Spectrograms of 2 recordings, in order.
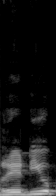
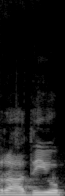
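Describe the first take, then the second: First: The first vowel sounds like 'ay'. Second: The first vowel sounds like 'aa'. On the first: This is how it is said in India. "हम लोग हिंदी इंडिया के अंदर जब पढ़ते हैं तो रेडियो पढ़ते हैं" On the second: This is how Arabic speakers say it. "अरबी लोग पढ़ते हैं तो रादियो पढ़ते हैं"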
